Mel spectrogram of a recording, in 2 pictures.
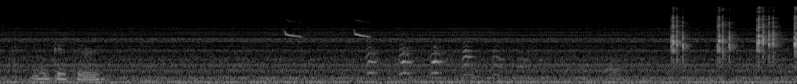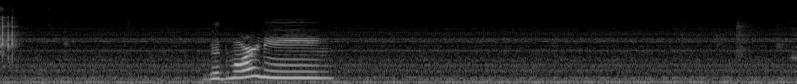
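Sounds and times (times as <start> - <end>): bird harsh squawks: 2.8 - 5.3.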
